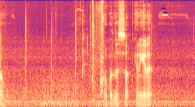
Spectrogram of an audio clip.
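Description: A metal panel door clanks open.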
